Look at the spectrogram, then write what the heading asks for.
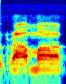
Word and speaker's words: Ram: just like we call Rama, Karna, Krishna. These things come from English influence. The real words are Ram, Krishna, and Karna, like that.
